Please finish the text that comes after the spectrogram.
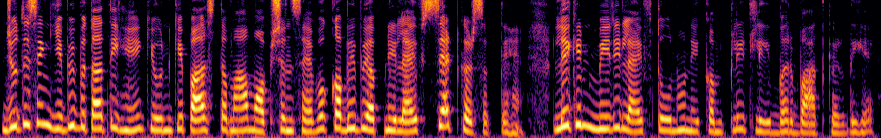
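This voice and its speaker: A woman's voice: fairly high pitch, moderate pace, hardly any pauses, dry recording. A woman reading scripted celebrity news as an anchor, in an emphatic, dramatic storytelling way.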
